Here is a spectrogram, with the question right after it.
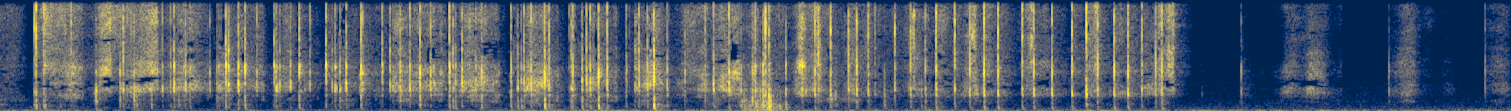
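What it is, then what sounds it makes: Plastic vitamin bottle. Long nails rapidly scratch and tap the paper label of a white plastic supplement bottle with a purple screw cap and capsules inside. A dense run of crisp, bright, papery scratches and clicks lasts about six seconds, then drops to a few faint, softer taps to the end.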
